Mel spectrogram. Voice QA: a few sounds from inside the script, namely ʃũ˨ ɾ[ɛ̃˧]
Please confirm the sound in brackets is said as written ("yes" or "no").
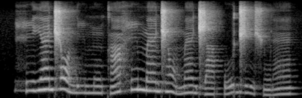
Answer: yes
